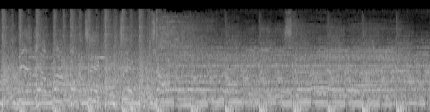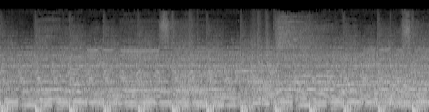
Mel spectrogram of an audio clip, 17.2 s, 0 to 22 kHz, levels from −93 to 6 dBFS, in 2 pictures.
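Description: Audio with two bit error spikes, single-sample ticks at 6.42 s and 15.44 s, reaching about -22 and -16 dBFS. Each is one flipped bit in memory or on a digital link, jumping the sample by a power of two, giving a broadband click unrelated to the signal.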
